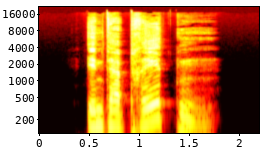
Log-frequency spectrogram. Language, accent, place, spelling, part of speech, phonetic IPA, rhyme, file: German, Germany, Berlin, Interpreten, noun, [ɪntɐˈpʁeːtn̩], -eːtn̩, De-Interpreten.ogg
- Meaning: 1. plural of Interpret 2. genitive singular of Interpret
